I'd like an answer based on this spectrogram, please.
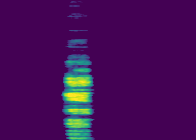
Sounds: Sniff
